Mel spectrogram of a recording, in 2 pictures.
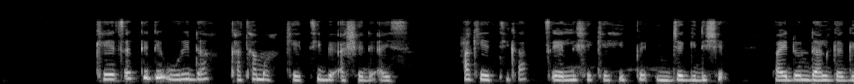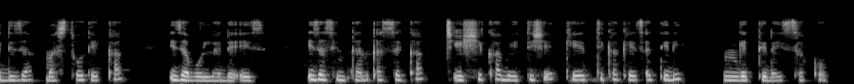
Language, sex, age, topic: Gamo, male, 18-24, government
